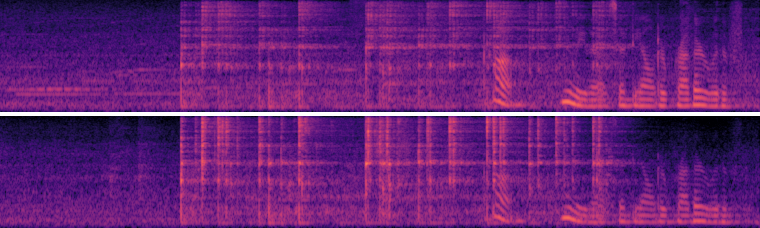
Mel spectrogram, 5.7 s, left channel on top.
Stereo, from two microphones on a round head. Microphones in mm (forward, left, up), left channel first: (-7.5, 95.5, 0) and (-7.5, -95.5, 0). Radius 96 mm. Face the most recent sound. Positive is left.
turn(degrees=70)  # may be behind; listen again after turning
